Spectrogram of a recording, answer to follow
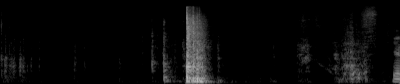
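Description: A single sharp knock about two seconds in, preceded by a couple of faint clicks, then a soft rubbing, shuffling noise near the end: handling noise in a quiet workshop.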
